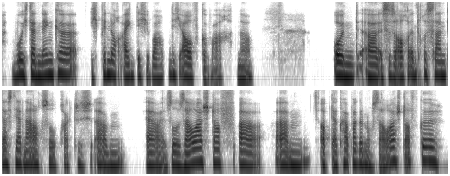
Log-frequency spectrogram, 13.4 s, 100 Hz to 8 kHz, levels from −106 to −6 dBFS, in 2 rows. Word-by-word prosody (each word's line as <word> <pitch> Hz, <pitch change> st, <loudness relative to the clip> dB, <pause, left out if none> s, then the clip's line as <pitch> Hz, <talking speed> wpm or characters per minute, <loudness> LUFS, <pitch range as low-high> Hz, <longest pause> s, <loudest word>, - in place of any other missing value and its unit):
wo 175 Hz, +2 st, +3 dB
ich 180 Hz, -, 0 dB
dann 175 Hz, -3 st, +4 dB
denke: 180 Hz, +2 st, +3 dB, 0.2 s
„Ich 150 Hz, -, -6 dB
bin 185 Hz, 0 st, +3 dB
doch 175 Hz, -2 st, 0 dB
eigentlich 160 Hz, -1 st, -2 dB
überhaupt 145 Hz, +3 st, -5 dB
nicht 180 Hz, -2 st, -3 dB
aufgewacht.“, 150 Hz, -4 st, -3 dB
ne? 135 Hz, +4 st, -3 dB, 1.2 s
Und, 160 Hz, -3 st, +6 dB
äh, 155 Hz, -2 st, +4 dB
es 140 Hz, -, 0 dB
ist 160 Hz, -2 st, -1 dB
auch 150 Hz, 0 st, +1 dB
interessant, 175 Hz, -1 st, 0 dB
dass 165 Hz, -4 st, 0 dB
der 175 Hz, -2 st, +1 dB
dann 165 Hz, -, +1 dB
auch 165 Hz, -, -1 dB
so -, -, -2 dB
praktisch, 140 Hz, +1 st, -7 dB
ähm, 150 Hz, +4 st, -2 dB, 0.3 s
äh, 150 Hz, -2 st, -1 dB
so 155 Hz, +3 st, 0 dB
Sauerstoff, 180 Hz, +3 st, +2 dB
äh, 160 Hz, -3 st, +2 dB, 0.3 s
ähm 160 Hz, -, 0 dB
ob 165 Hz, -, 0 dB
der -, -, -1 dB
Körper 175 Hz, +2 st, -1 dB
genug 165 Hz, -4 st, -1 dB
Sauerstoff 195 Hz, +7 st, -1 dB
ge 200 Hz, -3 st, +2 dB
165 Hz, 160 wpm, -27 LUFS, 150-180 Hz, 1.2 s, Und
